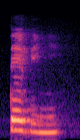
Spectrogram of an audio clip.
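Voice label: "devini" Latvian, female, 9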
